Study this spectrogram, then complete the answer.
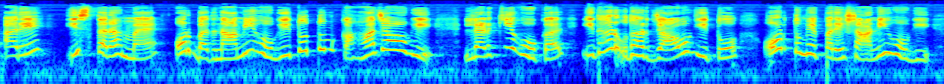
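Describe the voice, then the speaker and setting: Brief: female narrator voicing a worried kind father, high and animated. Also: slow pace, creaky, full character voice.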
